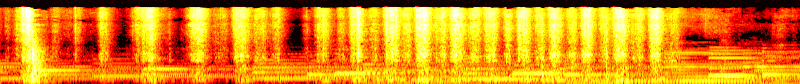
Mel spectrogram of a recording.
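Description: A whole lemon rubbed in quick, repeated strokes against a metal box grater, rasping off the peel, over background music.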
